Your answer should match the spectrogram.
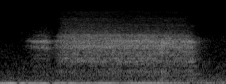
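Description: A long inhale drawn through a vape pen with a rebuildable, cotton-wicked atomizer: a steady airy hiss of air pulled through the atomizer. It starts about half a second in and stops suddenly just before the end.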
